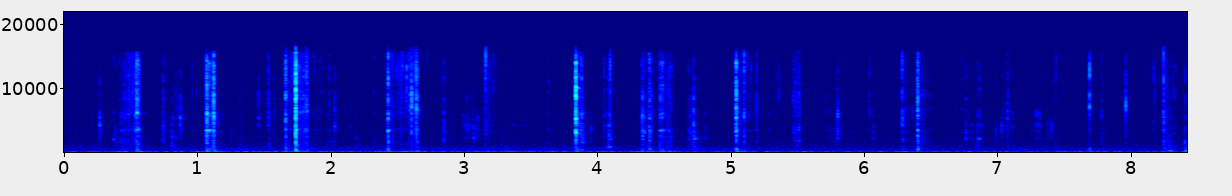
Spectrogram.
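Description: A utility knife blade shaves and scrapes the edge of a small, solid white bar of dry Timotei soap held in the fingers. It makes quiet, irregular, crisp scraping clicks that are bright and short, over a faint steady low hum.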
